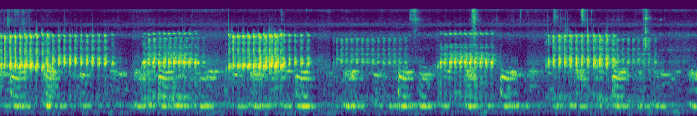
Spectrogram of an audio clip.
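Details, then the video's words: Frogs calling in the dark during rain, with repeated harsh, buzzy pulsed croaks of about a second, packed closely in sequence. Quieter warbling calls and a steady low drone fill the gaps. "frog singing in the dark night when it rains"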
